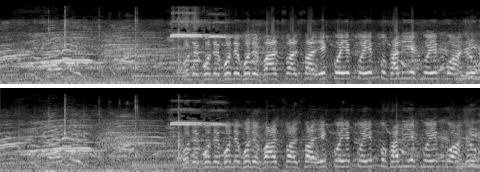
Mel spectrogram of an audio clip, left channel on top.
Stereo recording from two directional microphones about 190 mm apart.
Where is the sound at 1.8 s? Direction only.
65° right (ahead or behind).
